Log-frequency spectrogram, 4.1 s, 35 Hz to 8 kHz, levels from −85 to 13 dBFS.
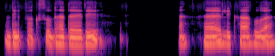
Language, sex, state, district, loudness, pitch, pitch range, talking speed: Hindi, male, Bihar, Jahanabad, -20 LUFS, 115 Hz, 110-120 Hz, 115 wpm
